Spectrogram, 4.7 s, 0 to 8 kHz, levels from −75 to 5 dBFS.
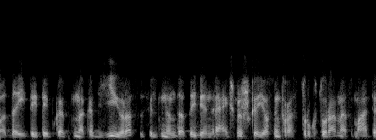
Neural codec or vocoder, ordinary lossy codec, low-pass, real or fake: none; Opus, 32 kbps; 7.2 kHz; real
